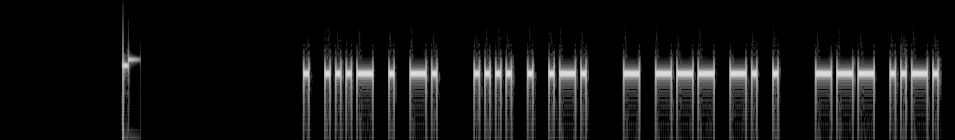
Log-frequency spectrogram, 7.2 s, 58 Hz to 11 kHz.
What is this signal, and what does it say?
Morse code, heard as a keyed tone, about 32 wpm, 700 Hz. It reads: EVEN HER TONE OF
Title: Sentences from Top 1600 Words 30wpm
